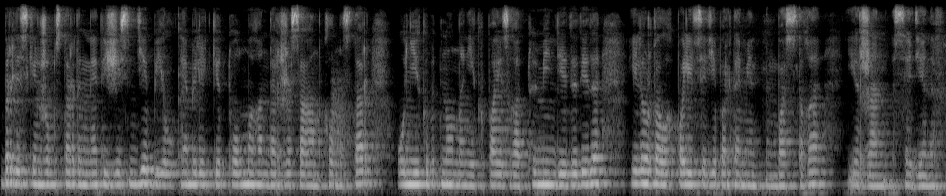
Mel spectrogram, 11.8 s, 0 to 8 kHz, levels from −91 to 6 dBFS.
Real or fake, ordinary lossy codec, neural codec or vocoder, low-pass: real; none; none; 7.2 kHz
